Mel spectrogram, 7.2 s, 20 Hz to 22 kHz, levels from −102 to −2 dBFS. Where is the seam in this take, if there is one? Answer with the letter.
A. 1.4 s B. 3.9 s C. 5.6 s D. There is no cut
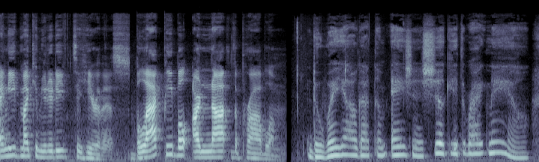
B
